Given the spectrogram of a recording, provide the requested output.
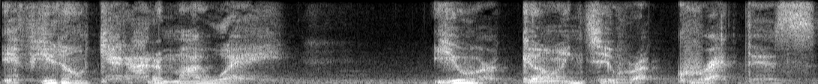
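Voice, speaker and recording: A man whispering in a put-on character voice. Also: fairly slow pace. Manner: menacing.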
